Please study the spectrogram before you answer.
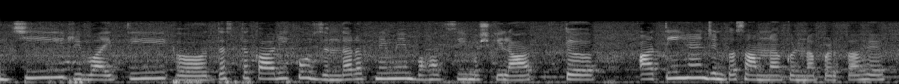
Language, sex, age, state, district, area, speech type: Urdu, female, 18-30, Uttar Pradesh, Muzaffarnagar, rural, spontaneous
